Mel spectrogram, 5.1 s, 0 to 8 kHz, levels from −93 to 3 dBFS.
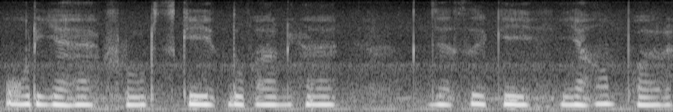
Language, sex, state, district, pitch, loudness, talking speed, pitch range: Hindi, female, Punjab, Fazilka, 210 Hz, -15 LUFS, 120 wpm, 205-220 Hz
